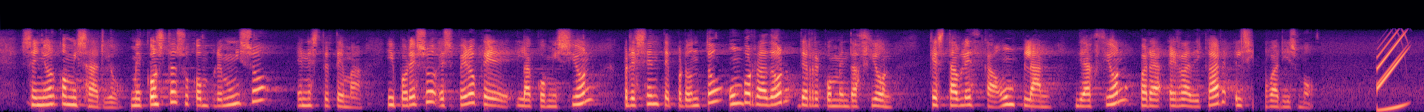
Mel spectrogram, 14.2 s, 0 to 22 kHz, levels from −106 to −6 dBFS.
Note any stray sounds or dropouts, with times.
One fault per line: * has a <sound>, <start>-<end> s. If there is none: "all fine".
* has a dropout, 12.5-12.7 s
* has a chirp, 13.8-14.1 s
